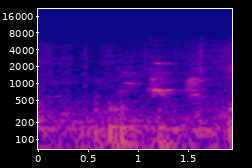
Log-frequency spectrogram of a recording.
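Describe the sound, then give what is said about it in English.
A dog just woken up late at night gives a few faint, brief whimpering yips against a steady low background. “Yep, that's the dog just woken up. Thanks, Barry. Just woken the dog up.”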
